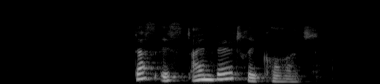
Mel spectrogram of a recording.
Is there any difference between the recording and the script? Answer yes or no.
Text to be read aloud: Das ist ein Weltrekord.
no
